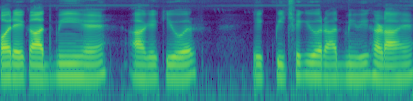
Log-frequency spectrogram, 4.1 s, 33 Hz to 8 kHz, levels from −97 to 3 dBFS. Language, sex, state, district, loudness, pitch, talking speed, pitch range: Hindi, male, Bihar, Vaishali, -21 LUFS, 120 Hz, 220 wpm, 120-125 Hz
